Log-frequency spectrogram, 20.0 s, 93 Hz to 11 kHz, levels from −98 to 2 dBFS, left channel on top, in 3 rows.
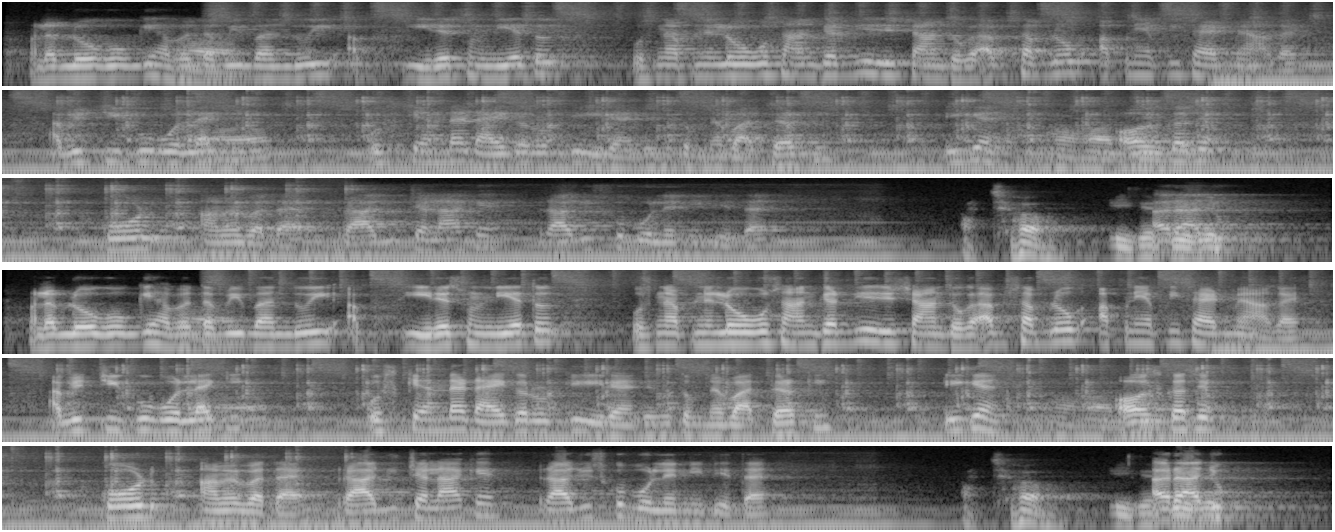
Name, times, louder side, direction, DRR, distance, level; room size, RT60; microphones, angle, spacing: voice 1, 0.1-2.8 3.2-6.5 6.9-7.9 8.5-10.8 11.4-11.7 12.2-12.7 13.8-17.2 19.1-19.4, right 7 dB, 80° right, 14 dB, 0.4 m, -25 dB
voice 2, 0.9-1.2 7.6-8.0 11.9-12.5 18.3-19.4, left 3 dB, 15° left, 13 dB, 0.3 m, -30 dB
sound 1, 1.0-13.5, right 3 dB, 65° right, 3.9 m, -43 dB
sound 2, 6.0-17.7, equal, 40° right, 3.5 m, -33 dB
Clock, 6.9-15.1, right 2 dB, 15° right, 0.8 m, -34 dB
25.5 x 9.0 x 3.2 m, 1.3 s
head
